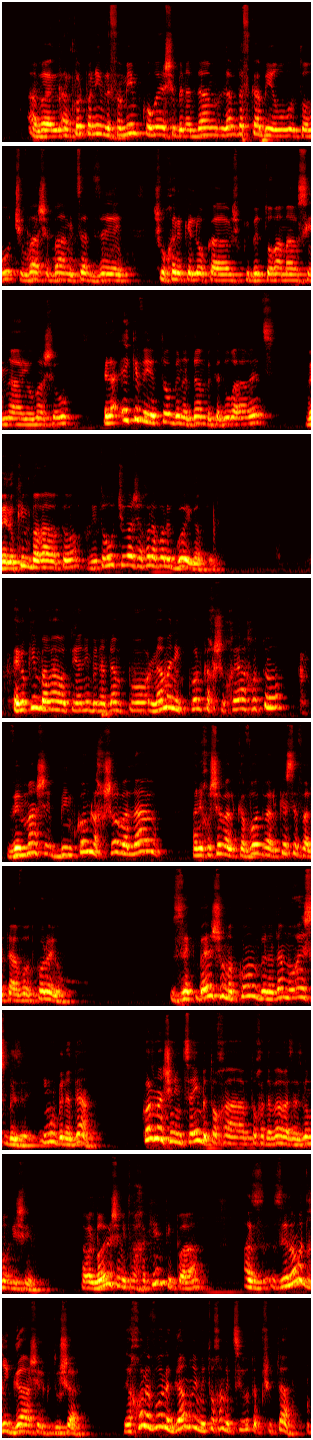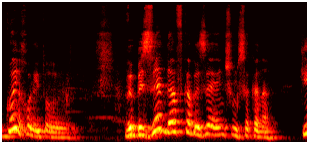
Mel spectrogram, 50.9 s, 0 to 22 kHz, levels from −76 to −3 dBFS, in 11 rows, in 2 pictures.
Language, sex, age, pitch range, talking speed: Hebrew, male, 60-79, 180-260 Hz, 140 wpm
